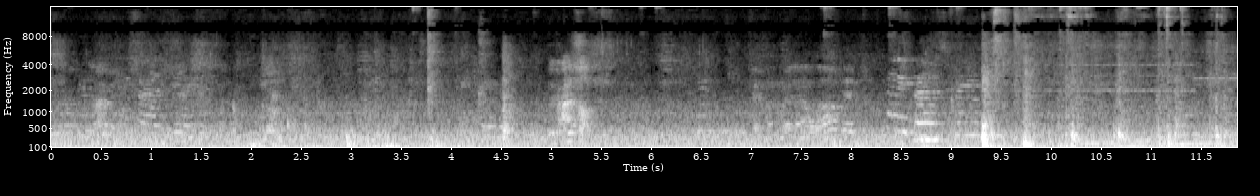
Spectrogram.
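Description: A Stagecoach Sheffield tram-train departing Tinsley for Parkgate rumbles and clatters along the rails with a low, steady drone, with occasional squeals and clunks while people talk over it.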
